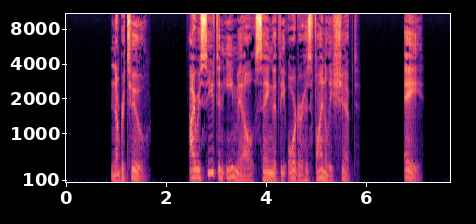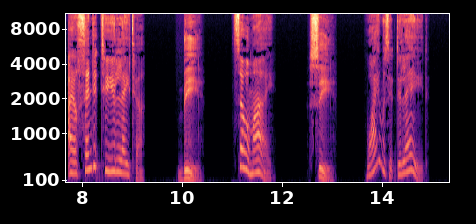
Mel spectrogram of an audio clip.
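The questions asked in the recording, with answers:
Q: I received an email saying that the order has finally shipped.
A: C: Why was it delayed?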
